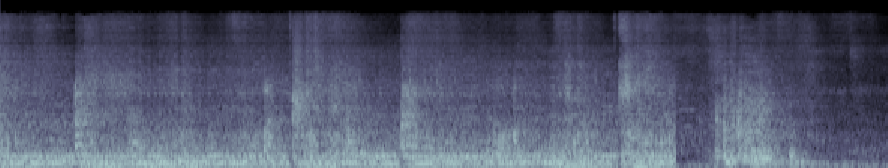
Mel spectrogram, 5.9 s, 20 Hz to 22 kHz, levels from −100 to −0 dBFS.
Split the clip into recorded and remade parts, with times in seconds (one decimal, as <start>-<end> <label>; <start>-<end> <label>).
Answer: 0.0-0.7 recorded; 0.7-4.2 remade; 4.2-4.9 recorded; 4.9-5.9 remade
